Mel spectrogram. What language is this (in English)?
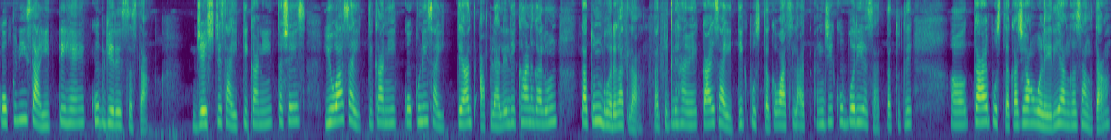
Konkani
